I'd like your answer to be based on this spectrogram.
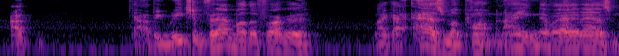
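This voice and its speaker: A man talks at a moderate pace with long, frequent pauses. Room echo is audible. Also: medium pitch for a man, lively intonation. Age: 50s. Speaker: livestreamer. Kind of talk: casual chat.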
